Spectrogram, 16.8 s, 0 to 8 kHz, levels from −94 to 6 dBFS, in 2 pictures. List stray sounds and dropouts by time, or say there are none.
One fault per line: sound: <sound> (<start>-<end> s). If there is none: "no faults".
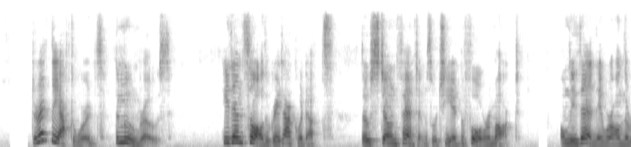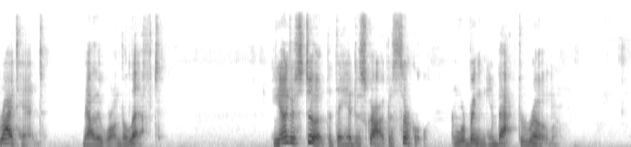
no faults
